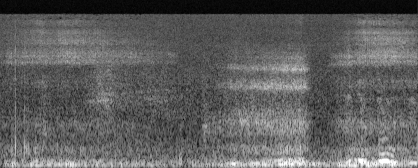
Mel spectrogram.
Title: Snoring dog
